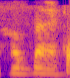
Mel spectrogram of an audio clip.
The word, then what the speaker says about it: Habakkuk: So the verses that we had to read to prepare comes from the book Habakkuk I think I'm pronouncing that right. – Yeah, Habakkuk. – Habakkuk, yes, chapter 2, and it starts at verse 1.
